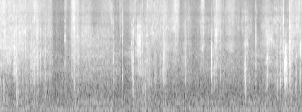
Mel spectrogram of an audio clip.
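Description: Paper pages rustle and flap as they are turned by hand.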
